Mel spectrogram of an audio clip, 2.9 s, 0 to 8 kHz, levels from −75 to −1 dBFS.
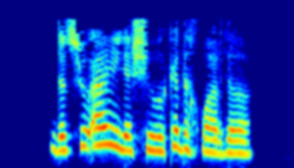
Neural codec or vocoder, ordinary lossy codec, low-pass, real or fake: codec, 16 kHz, 1 kbps, X-Codec, HuBERT features, trained on balanced general audio; MP3, 24 kbps; 7.2 kHz; fake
